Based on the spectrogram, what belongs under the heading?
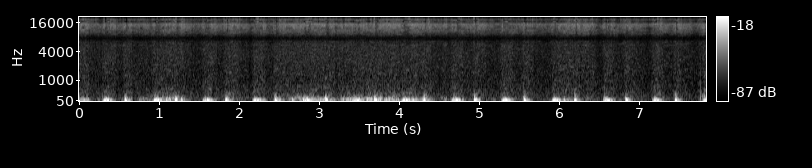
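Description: Steady low thumping heartbeat at about 97 beats a minute with a faint hum behind it; a normal heart rhythm.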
